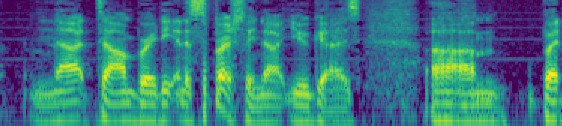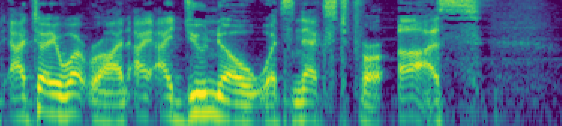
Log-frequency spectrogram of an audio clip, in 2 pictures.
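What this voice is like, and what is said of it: Strained voice, losing his voice. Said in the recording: “if it sounds like I'm losing my voice today, guys, it's because I am”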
